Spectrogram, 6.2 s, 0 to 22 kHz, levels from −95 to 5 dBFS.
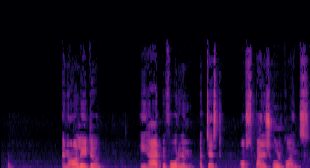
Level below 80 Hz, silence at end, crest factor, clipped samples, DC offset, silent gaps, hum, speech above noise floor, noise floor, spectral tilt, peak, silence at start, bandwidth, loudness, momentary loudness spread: -78 dBFS; 0.05 s; 22 dB; under 0.1%; under 0.1%; none; none; 38 dB; -76 dBFS; -2.5 dB/octave; -18 dBFS; 0.15 s; 16.5 kHz; -37 LUFS; 13 LU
